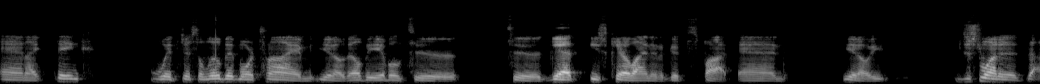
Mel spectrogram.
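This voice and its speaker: Using a put-on character voice, a man mumbles at a moderate pace and a fairly low pitch, with long, frequent pauses. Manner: mumbling.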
